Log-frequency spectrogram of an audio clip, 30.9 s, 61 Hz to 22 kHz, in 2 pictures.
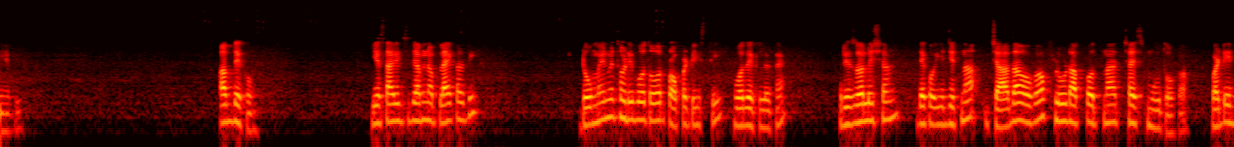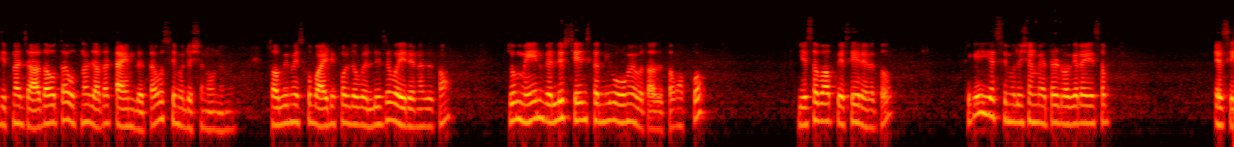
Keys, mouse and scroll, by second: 2.5-3.2 drag, 3.8 click, 5.7 click, 28.3 click.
